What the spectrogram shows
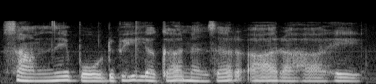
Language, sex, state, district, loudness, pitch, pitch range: Hindi, female, Madhya Pradesh, Bhopal, -16 LUFS, 165 Hz, 155-175 Hz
